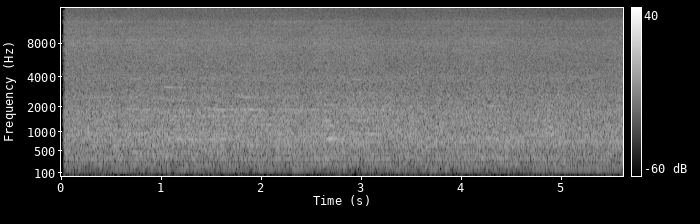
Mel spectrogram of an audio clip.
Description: スピーカーはＴＯＡ型が設置されており音質も高音質です。
発車メロディーフルコーラスです。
